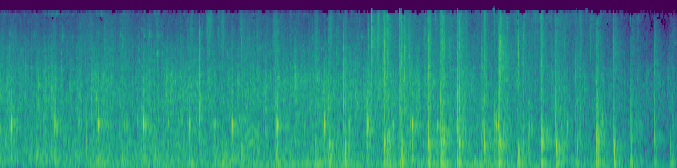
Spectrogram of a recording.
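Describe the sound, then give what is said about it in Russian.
Hooves clip-clop in a quickening rhythm as a horse breaks into a gallop, the sharp clattering beats growing louder over a low rumbling background. Cassius spurs his horse and gallops ahead to scout across burnt black land. “Пришпорив коня, Кассий поскакал вперед, на разведку.”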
